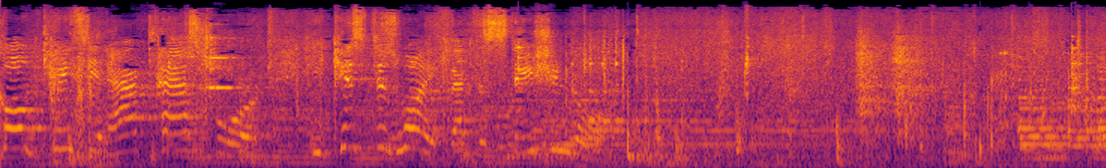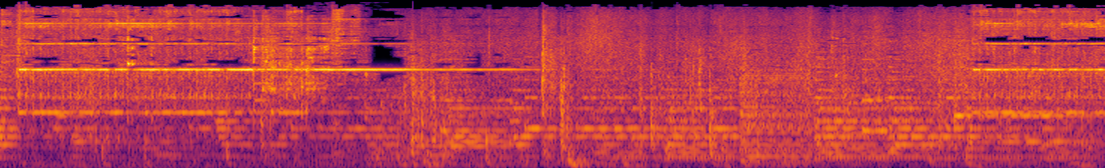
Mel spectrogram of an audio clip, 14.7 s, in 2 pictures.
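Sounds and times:
busy clattering background: 0.0s - 14.7s
speech: 1.6s - 4.5s, 6.8s - 7.2s
telephone ringing: 7.4s - 11.1s, 13.8s - 14.7s.

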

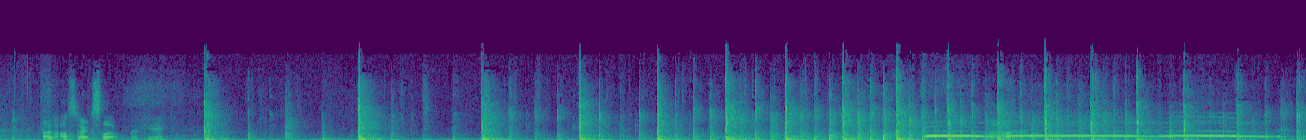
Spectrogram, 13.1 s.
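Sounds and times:
speech: 0.4s - 1.8s
tap dancing steps imitating a train: 2.0s - 13.0s
wavering whistle-like tone: 9.2s - 12.9s.

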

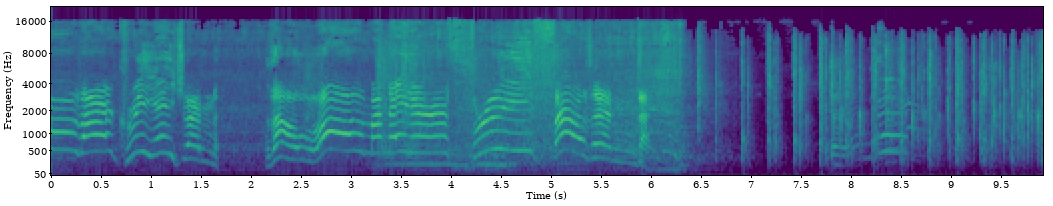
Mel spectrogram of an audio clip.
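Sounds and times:
speech: 0.7s - 6.5s
people clapping: 6.5s - 9.9s.

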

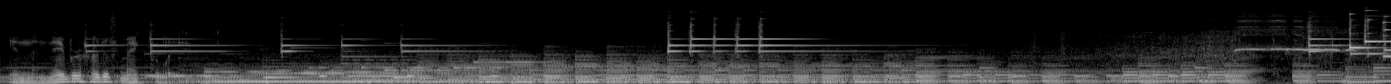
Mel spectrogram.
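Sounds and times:
gentle instrumental music: 0.0s - 13.9s
speech: 0.1s - 2.8s
toy trolley passing with whistle: 11.8s - 13.9s.

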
